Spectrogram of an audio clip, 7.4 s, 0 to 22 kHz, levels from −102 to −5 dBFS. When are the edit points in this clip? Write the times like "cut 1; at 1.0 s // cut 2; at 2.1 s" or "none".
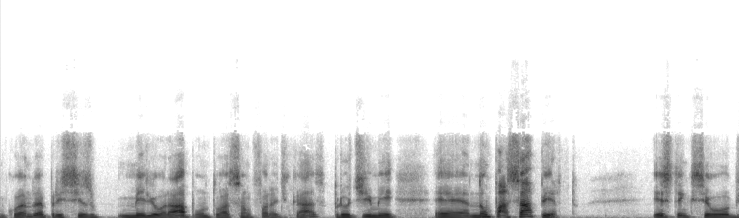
cut 1; at 3.3 s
